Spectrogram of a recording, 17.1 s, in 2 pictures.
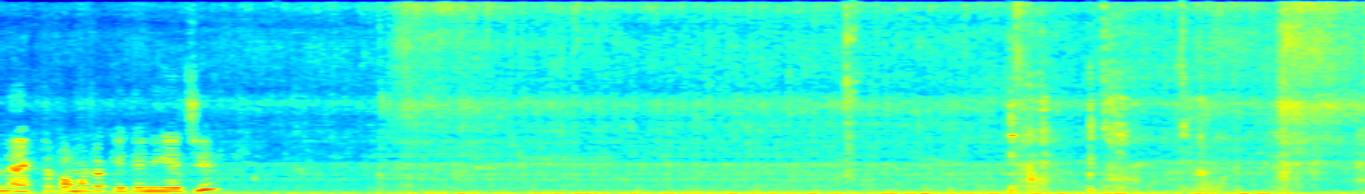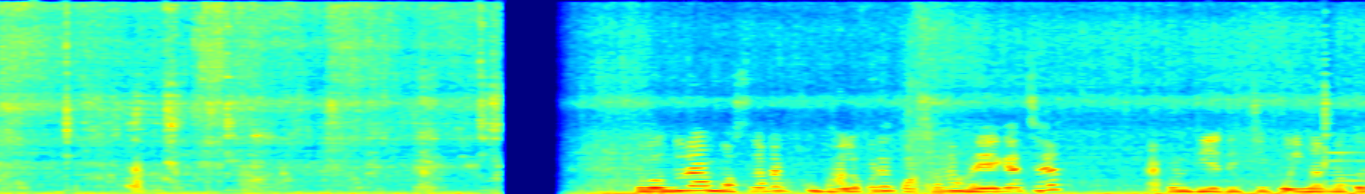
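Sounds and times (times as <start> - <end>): food sizzling in a pan: 0.5 - 11.7, 13.3 - 17.0
metal spoon scraping a pan: 6.3 - 11.7.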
